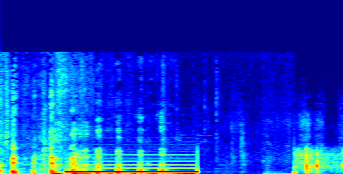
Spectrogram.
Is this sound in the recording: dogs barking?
no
